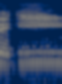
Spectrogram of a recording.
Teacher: তো এই খাড়া জের ইয়া মাত্রার সমতুল্য, মানে এই খাড়া জেরকে ইয়া মাত্রার মতো একালিক পরিমাণ টান দিয়ে পড়তে হবে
